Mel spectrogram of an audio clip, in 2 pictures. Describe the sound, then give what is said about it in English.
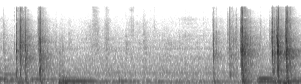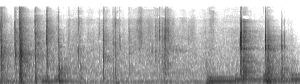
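A Rider-Waite deck of tarot cards being shuffled one last time before a card is pulled, with quick bursts of crisp slapping and flicking clicks, a short lull in the middle, then another flurry of card snaps. “I have the Rider-Waite's deck, and I sh- going. I'm going to shuffle one last time”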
